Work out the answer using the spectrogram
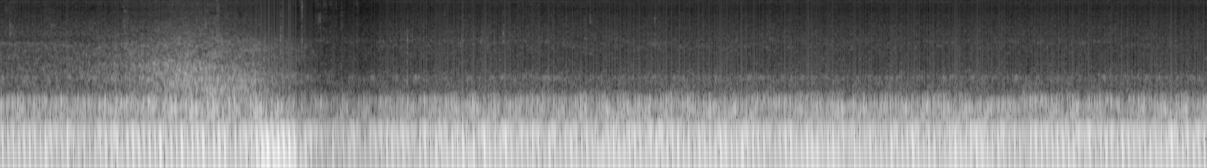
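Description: Deep idle with a blip early on, then an uneven lumpy beat that occasionally stumbles; a lingering misfire at idle.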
